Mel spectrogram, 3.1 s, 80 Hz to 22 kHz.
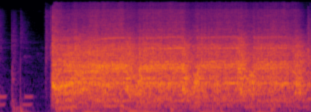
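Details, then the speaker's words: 1970 Plymouth GTX 440 V8, old engine before rebuild, warm, full throttle, all 8 plugs out, compression test: even starter whir with steady puffing rhythm, no firing; reading about 130-140 psi, hoped 180-185 after rebuild; normal cranking. "And I'm going to crank it from over here. And here we go. Full throttle, warm engine, 8 plugs out."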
